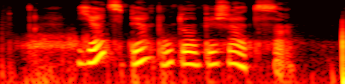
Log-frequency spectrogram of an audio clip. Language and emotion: Russian, neutral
